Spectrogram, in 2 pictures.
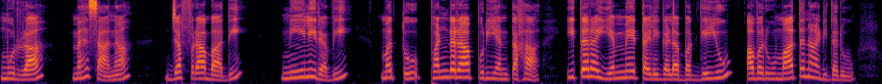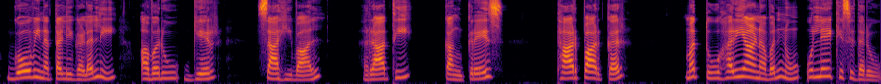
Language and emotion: Kannada, neutral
